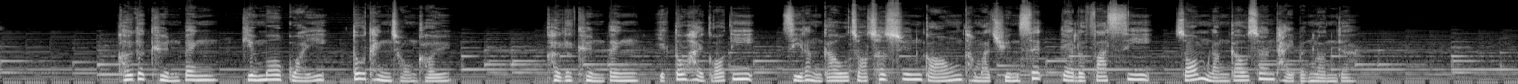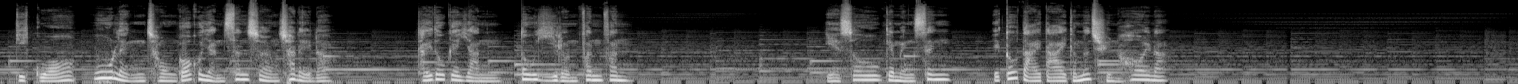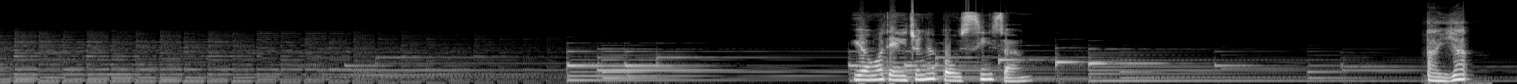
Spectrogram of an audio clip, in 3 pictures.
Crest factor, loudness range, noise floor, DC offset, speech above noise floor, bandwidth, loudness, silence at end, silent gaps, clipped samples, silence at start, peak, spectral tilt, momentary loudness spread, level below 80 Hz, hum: 14 dB; 20 LU; -44 dBFS; under 0.1%; 34 dB; over 20 kHz; -11 LUFS; 0.45 s; none; 0.3%; 0 s; 0 dBFS; -4 dB/octave; 24 LU; -40 dBFS; none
